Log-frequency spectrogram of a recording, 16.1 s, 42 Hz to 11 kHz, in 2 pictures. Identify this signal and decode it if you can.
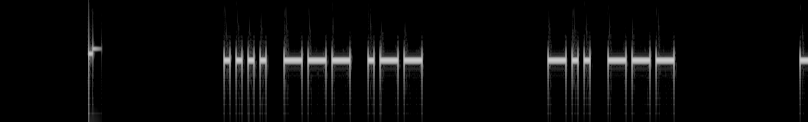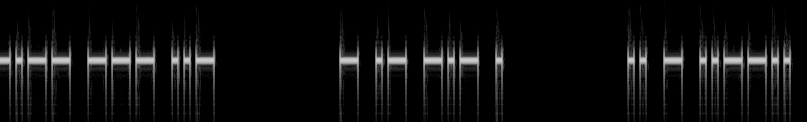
Morse code, heard as a keyed tone, about 20 wpm, 700 Hz. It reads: HOW DO YOU TAKE IT?
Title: 3x Word-Spacing - Sentences from Top 200 Words - 20wpm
